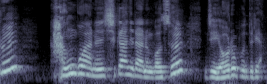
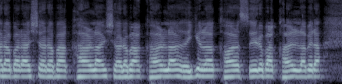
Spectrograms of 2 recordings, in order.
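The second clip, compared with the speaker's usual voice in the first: still, calm, gentle, flowing stream of babble; 3 semitones lower than usual. Demonstrating tongues when the spirit of wisdom comes, calm and gentle tongues. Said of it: "잔잔하게".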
